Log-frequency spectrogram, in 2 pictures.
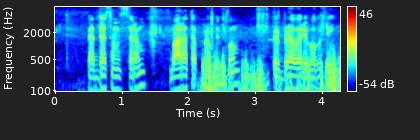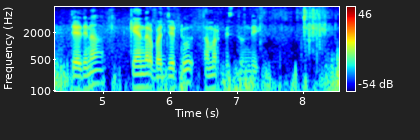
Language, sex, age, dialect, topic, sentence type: Telugu, male, 18-24, Southern, banking, statement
